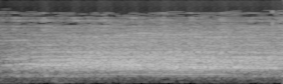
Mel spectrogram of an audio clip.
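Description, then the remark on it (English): A large crowd at a show in Baltimore roars and screams for peace in the Middle East in a steady, dense wall of cheering that holds at full volume for about three seconds without a break. “So, I want to hear you scream for peace in the Middle East.”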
